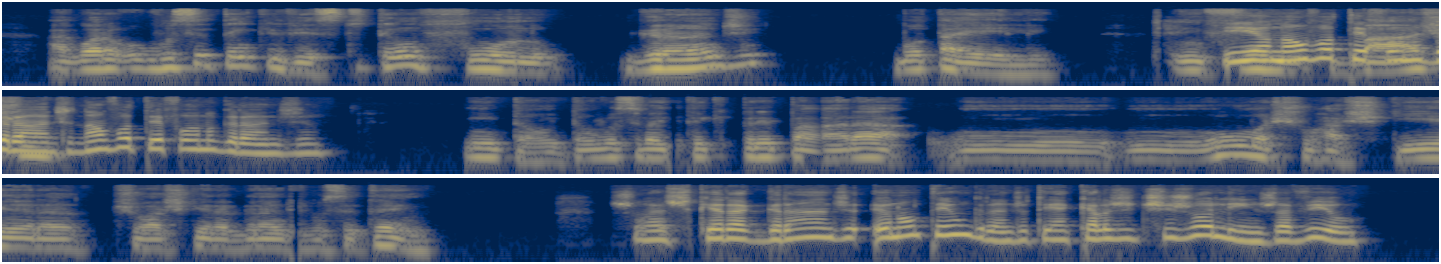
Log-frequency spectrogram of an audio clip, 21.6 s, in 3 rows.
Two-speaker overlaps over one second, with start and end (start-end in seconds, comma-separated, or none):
6.1-7.5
